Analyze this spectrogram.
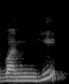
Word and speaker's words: वह्नि: We pronounce this as Vanhi.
